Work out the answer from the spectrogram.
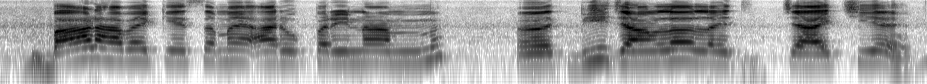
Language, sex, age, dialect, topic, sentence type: Maithili, male, 18-24, Angika, agriculture, question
